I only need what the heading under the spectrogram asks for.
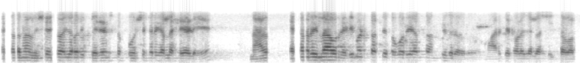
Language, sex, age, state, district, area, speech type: Kannada, male, 45-60, Karnataka, Gulbarga, urban, conversation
